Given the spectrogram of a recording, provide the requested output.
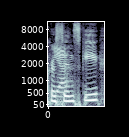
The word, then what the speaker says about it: Krasinski: Apparently John Krasinski, is that how you say it? – Mm-hmm. – Krasinski, yeah.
